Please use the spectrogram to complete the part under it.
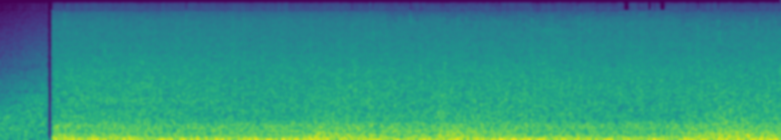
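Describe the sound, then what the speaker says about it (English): Heavy rain and strong winds of Typhoon Yagi in Vietnam. A loud, dense, steady roar starts abruptly and continues unbroken to the end. "with heavy rain, strong winds, and fallen trees blocking their path"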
